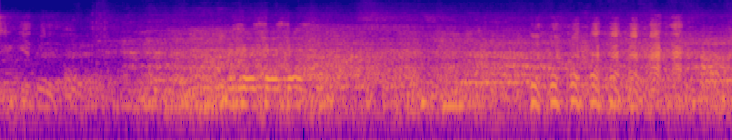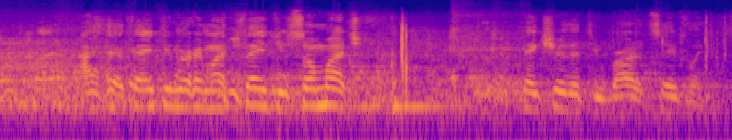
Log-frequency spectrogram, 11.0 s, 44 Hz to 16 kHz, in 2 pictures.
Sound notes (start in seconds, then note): 3.0 laughter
